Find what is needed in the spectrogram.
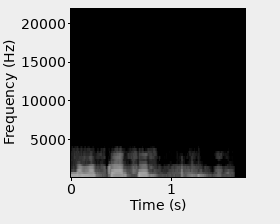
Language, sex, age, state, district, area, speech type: Hindi, female, 30-45, Uttar Pradesh, Prayagraj, rural, conversation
